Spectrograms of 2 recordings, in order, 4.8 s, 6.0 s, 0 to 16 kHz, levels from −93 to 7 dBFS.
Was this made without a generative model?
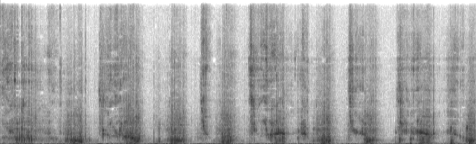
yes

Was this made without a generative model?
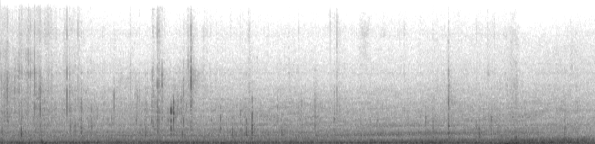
no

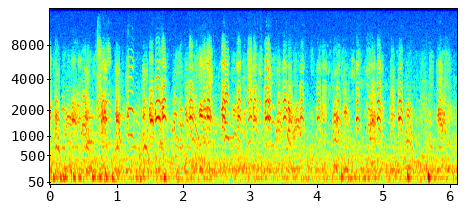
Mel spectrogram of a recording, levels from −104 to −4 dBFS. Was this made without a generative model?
yes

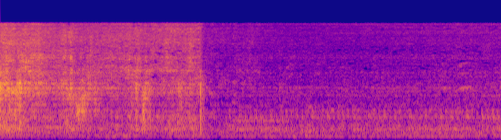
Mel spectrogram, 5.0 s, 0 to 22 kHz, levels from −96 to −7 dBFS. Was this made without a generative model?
no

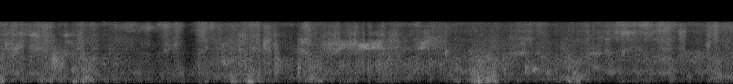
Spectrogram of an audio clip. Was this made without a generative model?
no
